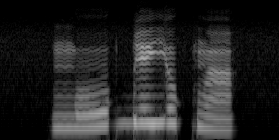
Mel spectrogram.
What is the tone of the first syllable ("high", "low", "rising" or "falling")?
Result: rising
